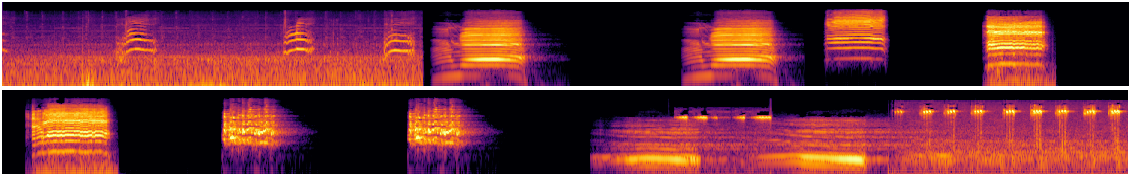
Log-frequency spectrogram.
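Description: A young goat bleating, about seven separate wavering bleats spaced a second or two apart, after a few short rising cat meows at the start. Near the end other animal calls follow, ending in a quick series of short high repeated notes.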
